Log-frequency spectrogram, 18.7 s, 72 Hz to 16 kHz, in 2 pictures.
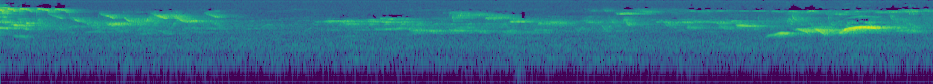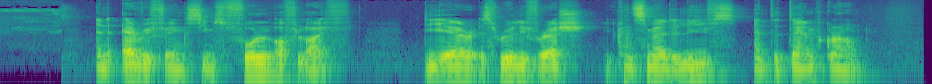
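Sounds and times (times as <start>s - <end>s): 
several birds chirping and trilling in a forest: 0.0s - 10.0s
speech: 10.3s - 12.8s, 13.6s - 18.0s.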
